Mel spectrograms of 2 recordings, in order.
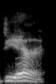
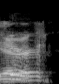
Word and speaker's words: Derek: Everybody pronounces it D-Eric. But no, it's just Derek.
